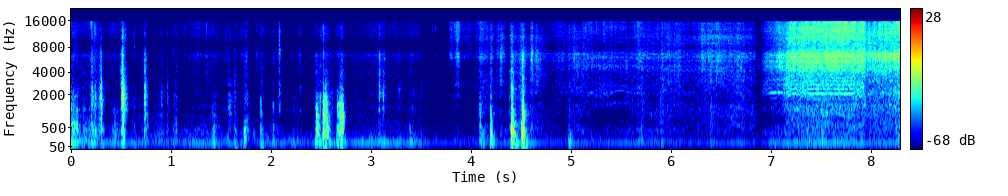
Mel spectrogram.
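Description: Faint scattered clicks of handling, then about seven seconds in a cheap micro RC servo's small motor and plastic gear train start running with a steady whir.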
